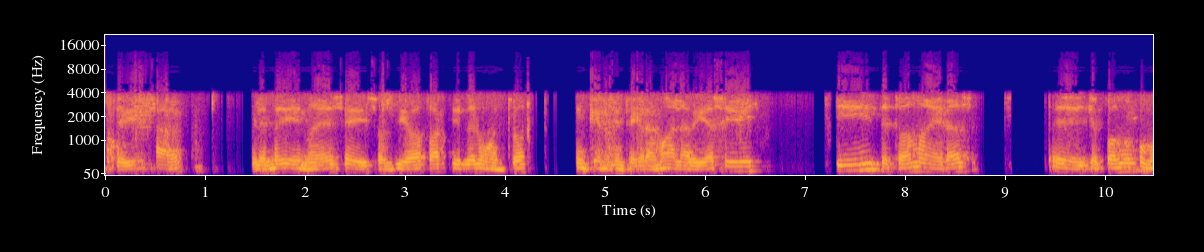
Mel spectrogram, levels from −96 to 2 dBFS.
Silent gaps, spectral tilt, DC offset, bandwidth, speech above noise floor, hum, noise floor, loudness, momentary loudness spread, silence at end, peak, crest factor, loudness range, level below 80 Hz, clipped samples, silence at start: none; -5.5 dB/octave; under 0.1%; 12.5 kHz; 37 dB; none; -54 dBFS; -18 LUFS; 12 LU; 0 s; -6 dBFS; 14 dB; 2 LU; -60 dBFS; under 0.1%; 0 s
